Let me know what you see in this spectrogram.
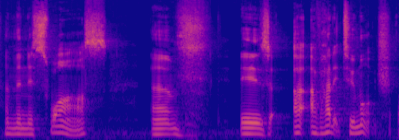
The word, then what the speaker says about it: niçoise: I mean, it's tuna niçoise all the time at Pret, right? – Yes. – Did I pronounce it right? – You did. Well done.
